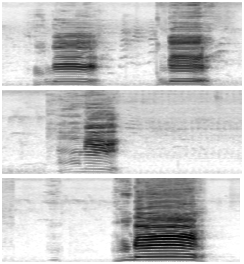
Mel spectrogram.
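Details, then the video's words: Cow lowing in a series: three medium moos about two seconds apart, a quiet pause, then one loud, full-bodied moo with strong stacked harmonics; faint low background rumble throughout. "cow sounds new sounds new cow"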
